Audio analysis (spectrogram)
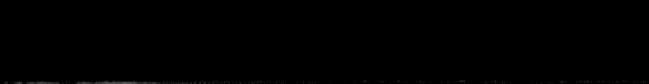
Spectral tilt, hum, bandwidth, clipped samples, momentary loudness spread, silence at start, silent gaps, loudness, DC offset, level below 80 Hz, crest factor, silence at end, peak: -6.5 dB/octave; none; 6.8 kHz; under 0.1%; 9 LU; 0.05 s; none; -63 LUFS; under 0.1%; -64 dBFS; 18 dB; 0 s; -46 dBFS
